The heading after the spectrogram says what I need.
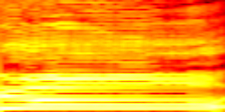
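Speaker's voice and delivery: very high, shrill, stretched-out, drawn-out scream. Retelling a film trailer scream: imitating Voldemort's scream. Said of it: "they use the same "no."".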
